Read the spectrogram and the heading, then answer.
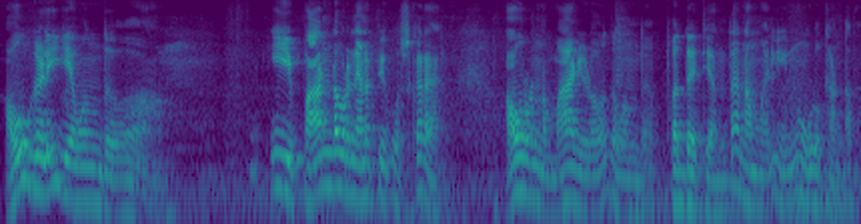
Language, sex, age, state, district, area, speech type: Kannada, male, 18-30, Karnataka, Koppal, rural, spontaneous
